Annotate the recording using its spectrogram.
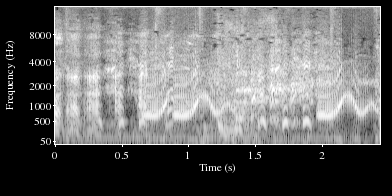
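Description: A man laughing at the microphone while a comic sound effect plays over it, its pitch wobbling quickly up and down twice.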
